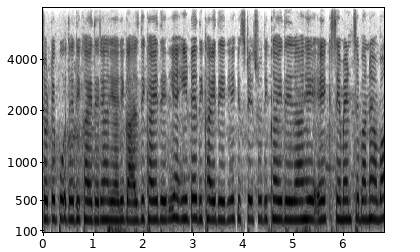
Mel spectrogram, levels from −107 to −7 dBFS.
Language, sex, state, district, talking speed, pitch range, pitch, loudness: Chhattisgarhi, female, Chhattisgarh, Rajnandgaon, 255 wpm, 245-255 Hz, 250 Hz, -12 LUFS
